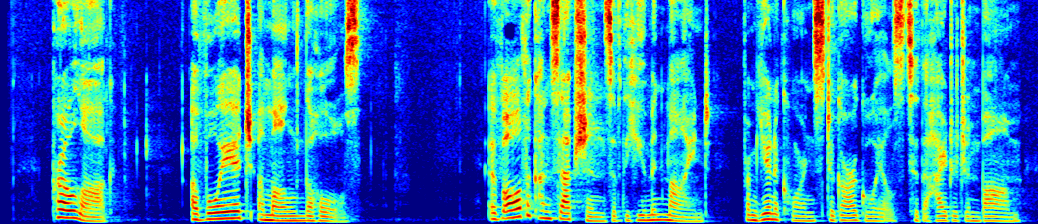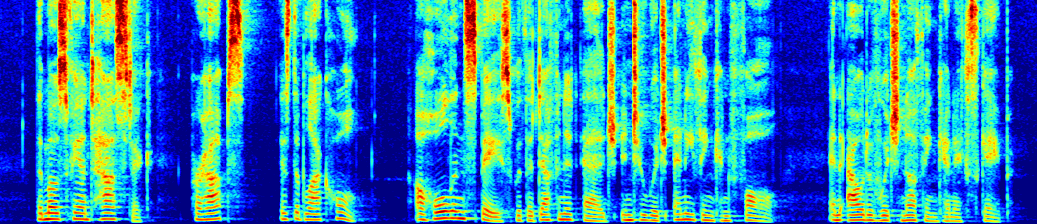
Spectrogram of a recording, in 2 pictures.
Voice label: Educational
